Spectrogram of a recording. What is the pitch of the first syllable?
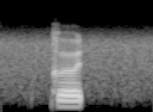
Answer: high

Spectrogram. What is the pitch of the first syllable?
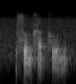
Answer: low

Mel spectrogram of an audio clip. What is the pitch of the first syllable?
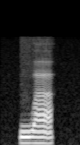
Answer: low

